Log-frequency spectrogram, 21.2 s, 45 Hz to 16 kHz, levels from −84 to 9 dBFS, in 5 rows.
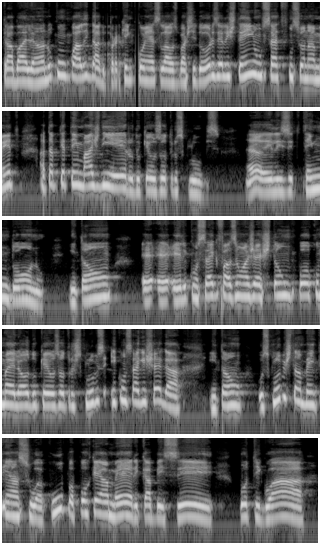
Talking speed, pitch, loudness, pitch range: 170 wpm, 210 Hz, -14 LUFS, 185-235 Hz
